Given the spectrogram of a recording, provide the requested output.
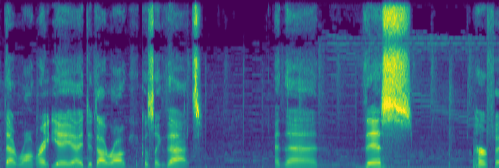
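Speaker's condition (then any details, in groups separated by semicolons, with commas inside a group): No condition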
